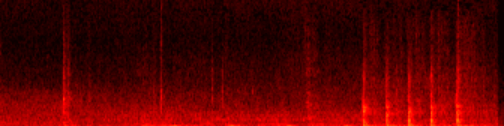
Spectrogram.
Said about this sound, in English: Sylvia walks up to a front door and knocks.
